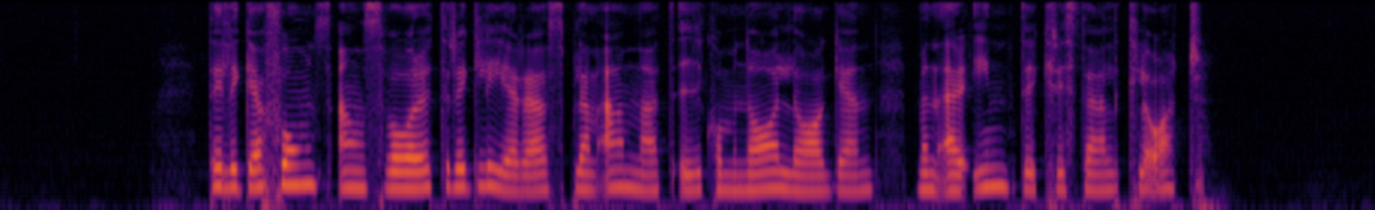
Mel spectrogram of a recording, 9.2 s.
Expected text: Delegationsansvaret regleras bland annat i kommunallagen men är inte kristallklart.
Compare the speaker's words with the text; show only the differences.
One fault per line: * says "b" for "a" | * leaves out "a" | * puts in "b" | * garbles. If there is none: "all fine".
all fine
